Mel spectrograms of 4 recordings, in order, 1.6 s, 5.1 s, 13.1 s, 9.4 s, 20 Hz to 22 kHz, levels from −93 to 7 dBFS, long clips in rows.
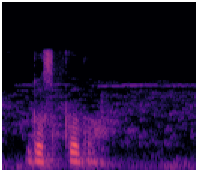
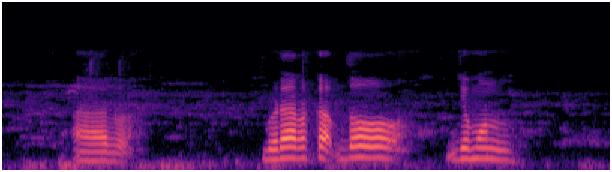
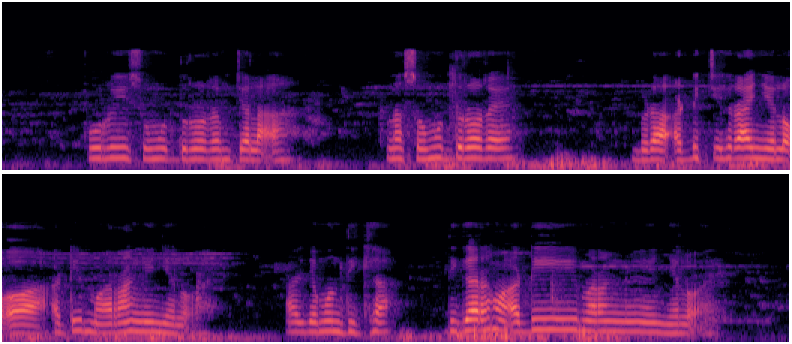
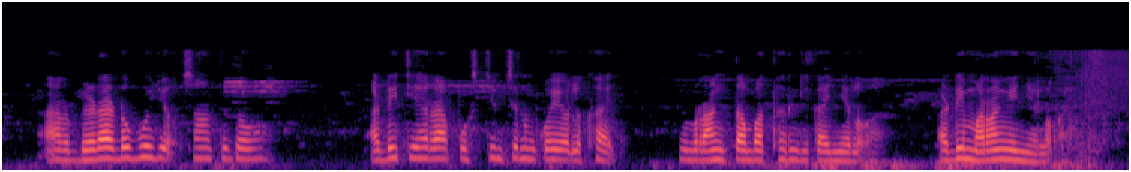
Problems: background sounds at intervals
